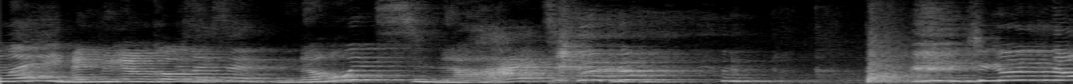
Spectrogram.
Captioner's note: both laughing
